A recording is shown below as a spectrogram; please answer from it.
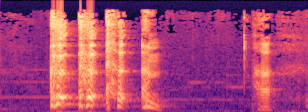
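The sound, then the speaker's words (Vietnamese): A light cough: a quick run of a few short, throaty coughs, then one more after a brief pause, alone with no talk. “Ngọc Đế ho nhẹ một tiếng, cố gắng duy trì giọng điệu bình tĩnh”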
